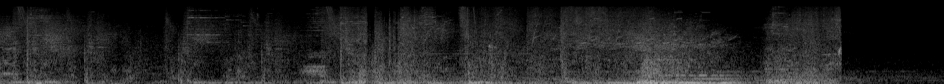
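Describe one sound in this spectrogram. Magic blasts, clashes and impacts burst in a fast game battle.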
